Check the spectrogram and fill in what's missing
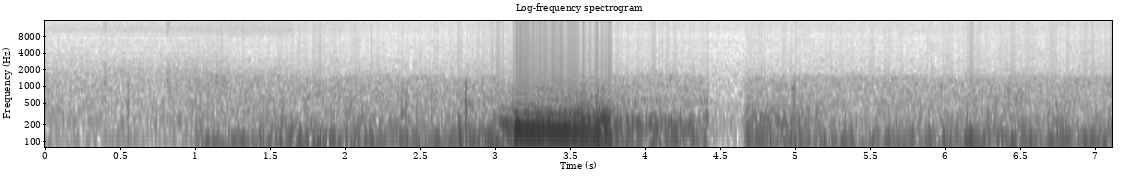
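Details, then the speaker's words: Wheezes: whistling (sibilant) breath sounds produced by airflow turbulence. "los sonidos que ustedes van a tener que es como un silvido no y es por eso es que se dice sibilante"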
